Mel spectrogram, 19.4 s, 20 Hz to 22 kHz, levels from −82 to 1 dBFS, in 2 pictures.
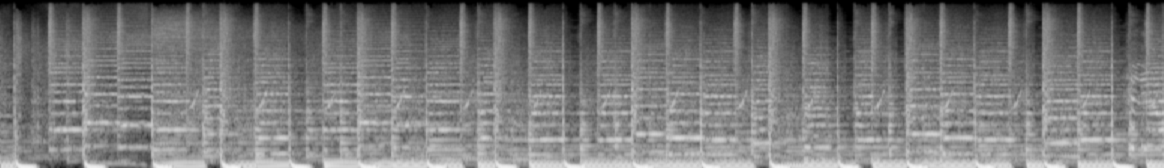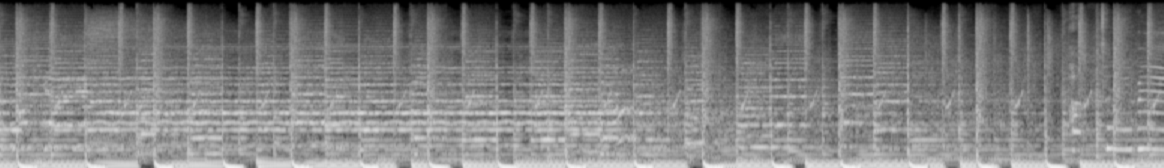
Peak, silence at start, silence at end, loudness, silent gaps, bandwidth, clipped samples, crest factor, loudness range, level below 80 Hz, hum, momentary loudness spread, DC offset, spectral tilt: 0 dBFS; 0 s; 0 s; -11 LUFS; none; over 20 kHz; under 0.1%; 10 dB; 2 LU; -12 dBFS; none; 3 LU; 0.1%; -4 dB/octave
